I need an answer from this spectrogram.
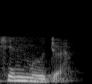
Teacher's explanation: when we have the T and the M, chit mudra together, because those are both Sanskrit words, it becomes an N sound.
